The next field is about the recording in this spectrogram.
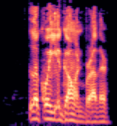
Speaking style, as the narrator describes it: snarled some voice

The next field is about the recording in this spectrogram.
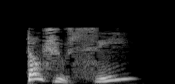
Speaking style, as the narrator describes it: he asked dramatically

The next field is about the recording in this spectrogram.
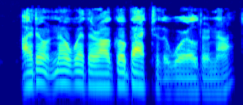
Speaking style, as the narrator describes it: she said soberly, but her voice was trembling with subdued violence, which was pure gaiety

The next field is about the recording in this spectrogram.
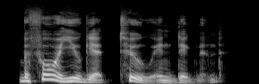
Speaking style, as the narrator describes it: replied, her tone hardening

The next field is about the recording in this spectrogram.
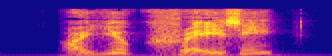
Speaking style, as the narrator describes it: George exclaimed

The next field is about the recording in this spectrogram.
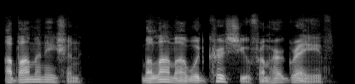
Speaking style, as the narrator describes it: this line of pagan reasoning so infuriated Abner that he cried in dismal voice

